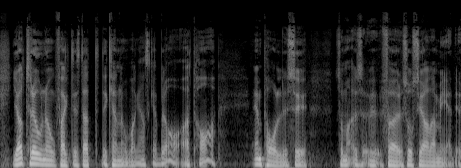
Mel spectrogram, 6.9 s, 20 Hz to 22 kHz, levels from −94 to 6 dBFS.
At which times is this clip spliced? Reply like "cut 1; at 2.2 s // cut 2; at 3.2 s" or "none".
none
